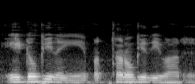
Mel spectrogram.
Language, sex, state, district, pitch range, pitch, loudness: Hindi, male, Bihar, Jahanabad, 95-115 Hz, 105 Hz, -16 LUFS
